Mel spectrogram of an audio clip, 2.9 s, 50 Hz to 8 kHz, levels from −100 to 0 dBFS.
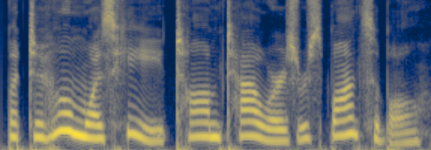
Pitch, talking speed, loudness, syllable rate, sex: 225 Hz, 165 wpm, -16 LUFS, 4.4 syllables/s, female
